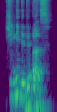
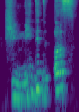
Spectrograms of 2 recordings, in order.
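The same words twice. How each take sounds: First: The ending of needed sounds like a plain 'd'. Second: The ending of needed sounds like 'id'. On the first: The speaker calls it wrong. "se eu colocar só o D depois de need" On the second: The speaker calls it right. "primeiro com id"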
